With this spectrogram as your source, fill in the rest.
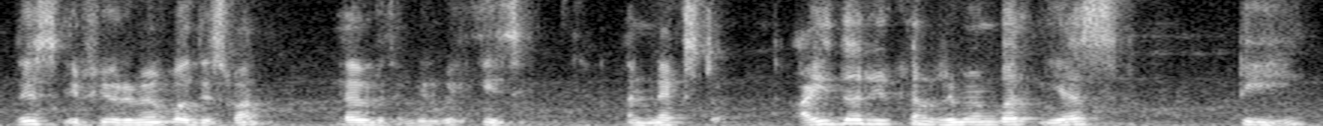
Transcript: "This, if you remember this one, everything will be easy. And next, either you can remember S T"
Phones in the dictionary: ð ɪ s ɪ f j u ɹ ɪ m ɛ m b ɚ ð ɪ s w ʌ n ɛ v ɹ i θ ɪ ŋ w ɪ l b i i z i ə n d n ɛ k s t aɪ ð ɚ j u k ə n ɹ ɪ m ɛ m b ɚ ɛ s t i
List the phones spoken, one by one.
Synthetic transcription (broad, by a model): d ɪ s ɪ f j u ɹ ɪ m ɛ m b ɚ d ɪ s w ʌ n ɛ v ɹ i t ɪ ŋ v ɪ l b i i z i ə n d n ɛ k s t aɪ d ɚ j u k ə n ɹ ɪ m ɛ m b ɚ ɛ s t i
